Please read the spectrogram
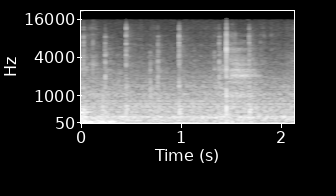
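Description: Faint, scattered light clicks and taps of a stylus on a tablet while numbers are handwritten.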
